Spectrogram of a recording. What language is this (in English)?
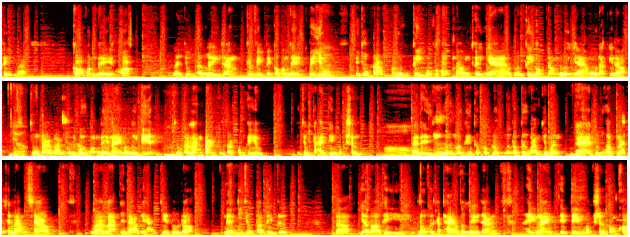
Vietnamese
